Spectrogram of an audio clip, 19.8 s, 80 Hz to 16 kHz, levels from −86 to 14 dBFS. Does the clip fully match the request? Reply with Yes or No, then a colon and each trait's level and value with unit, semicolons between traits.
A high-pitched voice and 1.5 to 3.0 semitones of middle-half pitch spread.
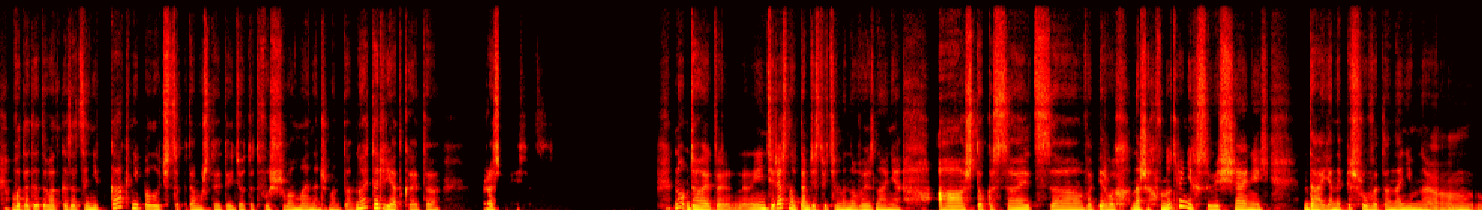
Yes: high, 205 Hz; narrow, 2.4 semitones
